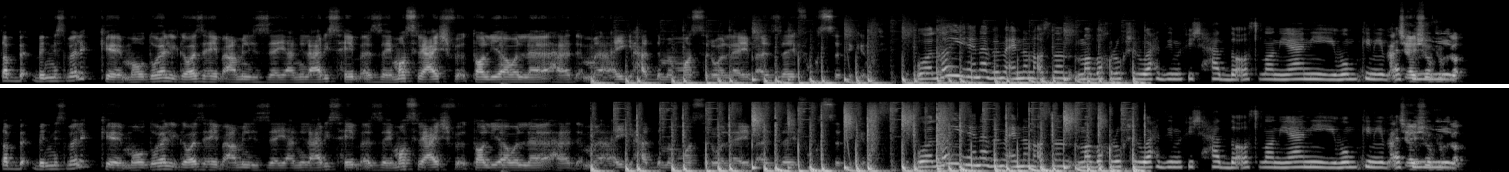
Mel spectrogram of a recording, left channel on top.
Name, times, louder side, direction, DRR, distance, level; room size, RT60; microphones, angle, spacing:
voice 1, 0.0-8.7 13.9-14.6, left 2 dB, 70° left, 1.2 m, -32 dB
sound 1, 5.9-11.5, right 6 dB, 70° right, 0.4 m, -24 dB
voice 2, 9.1-14.6, right 1 dB, 5° left, 0.5 m, -27 dB
9.7 x 4.3 x 2.4 m
head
